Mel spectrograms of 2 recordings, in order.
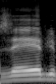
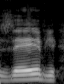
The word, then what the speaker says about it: Xavier: You know how they say it down in New Orleans, Xavier, baby, Xavier.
